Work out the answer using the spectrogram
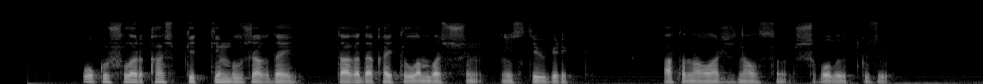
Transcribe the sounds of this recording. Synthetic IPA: wo̞quʃəlˠɑɾqʰɑʃə̥p̚kʲʰe̞t̪kʲe̞nbʊlˠʒɑʁd̪ɑj | t̪ʰɑʁəd̪ɑqʰɑjt̪ɑlˠɑnbɑsʏ̥ʃɪnːe̞st̪e̞wkʲʰe̞ɾe̞k̚ | ɑt̪ɑnɑlˠɑɾʒijnɑlˠəsənʃəʁolˠwɵt̪kʲɪzṵ

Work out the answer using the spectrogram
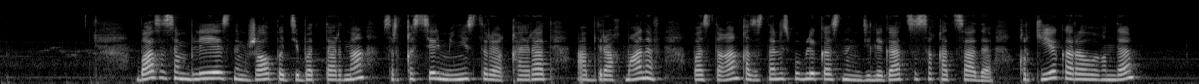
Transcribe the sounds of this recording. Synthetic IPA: bɑsasʲe̞mblʲe̞jasənəŋʒɑlˠpədʲe̞bat̪ːɑɾənɑsəɾt̪̚qəst̪e̞ɾmijnijst̪ɾəqʰɑjɾɑt̪ɑ̰b̚d̪əɾɑχmɑno̞fb̥ɑst̪ɑʁɑɴqʰɑzɑqst̪ɑnre̞spublijkɑsənəɴdʲe̞lʲe̞ɡat̪sɨjasəqʰɑt̪ə̥sɑd̪əkʲʰʏɾkʲijekʰɑɾɑlˠəʁənd̪ɑ

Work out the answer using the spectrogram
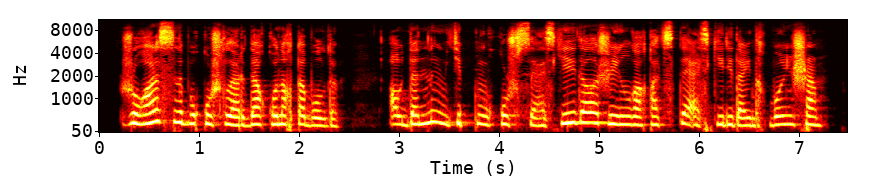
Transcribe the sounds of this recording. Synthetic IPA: ʒo̞ʁɑɾəsənəp̬wo̞quʃəlˠɑɾd̪ɑqʰo̞nɑqt̪ɑbo̞lˠd̪ə | ɑwd̪ɑnːəɴmek̚t̪ʲe̞p̚t̪ɪŋwo̞quʃə̥səæskʲe̞ɾijd̪ɑlˠɑʒəjəɴʁɑqʰɑt̪ə̥st̪əæskʲe̞ɾijd̪ɑjənd̪əq̚bo̞jənʃɑ

